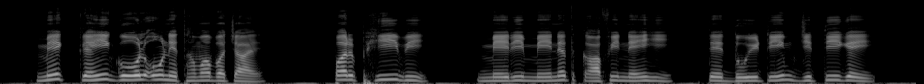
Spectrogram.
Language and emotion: Dogri, sad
